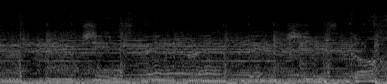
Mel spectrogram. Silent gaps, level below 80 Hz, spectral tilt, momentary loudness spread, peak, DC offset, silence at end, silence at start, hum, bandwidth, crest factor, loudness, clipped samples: none; -42 dBFS; -5.5 dB/octave; 1 LU; -24 dBFS; under 0.1%; 0 s; 0 s; none; 15.5 kHz; 12 dB; -37 LUFS; under 0.1%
